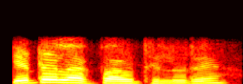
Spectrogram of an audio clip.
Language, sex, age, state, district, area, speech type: Odia, male, 45-60, Odisha, Nabarangpur, rural, conversation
